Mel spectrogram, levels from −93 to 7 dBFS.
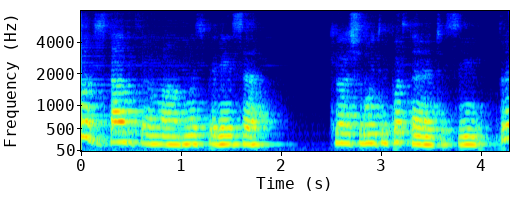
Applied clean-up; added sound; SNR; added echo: neural separator model SepFormer DNS4.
